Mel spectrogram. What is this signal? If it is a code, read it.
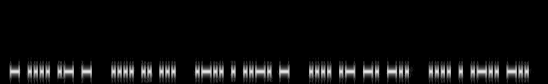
Morse code, heard as a keyed tone, about 40 wpm, 600 Hz. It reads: THAT HIS LEFT HAND HELD
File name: the old man and the sea 2 40wpm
